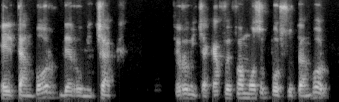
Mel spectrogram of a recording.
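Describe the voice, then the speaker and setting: A man's voice: fairly low pitch, normal speed, darkish tone, breathy edge, no room sound, lo-fi sound. A man, a dance teacher being interviewed, explaining at length in a casual way and often restarting and repeating his words.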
